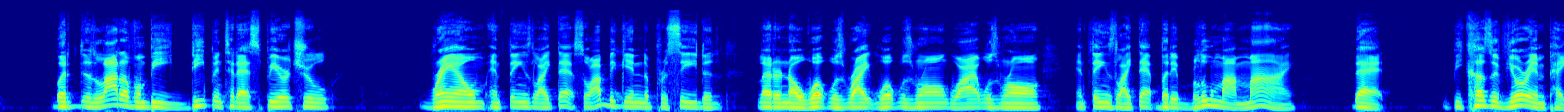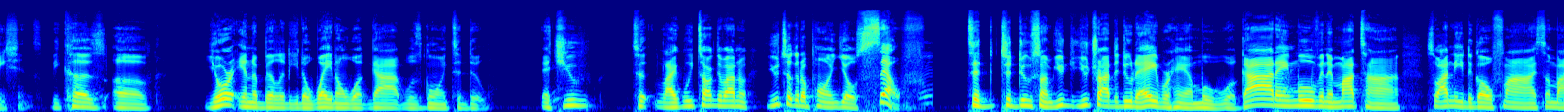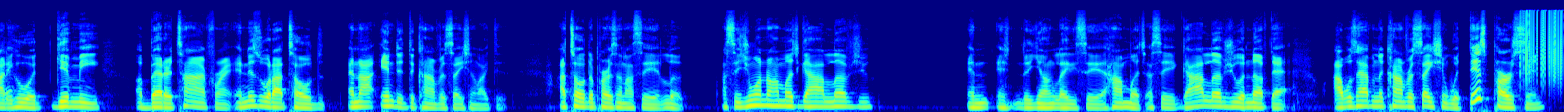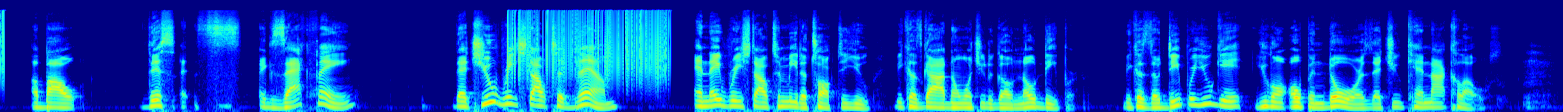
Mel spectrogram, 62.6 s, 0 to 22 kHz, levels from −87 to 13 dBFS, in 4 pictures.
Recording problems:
crackling; loud; at 46 s and from 52 to 54 s; 3 dB below the speech

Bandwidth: 15.5 kHz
